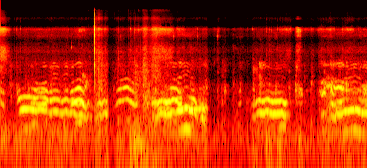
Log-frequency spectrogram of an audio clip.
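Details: Nine-day-old mixed-breed puppy, Basset Hound, Great Pyrenees, Chihuahua and Dachshund mix, giving repeated thin wavering whines and squeals in bursts of a second or two separated by short pauses.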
